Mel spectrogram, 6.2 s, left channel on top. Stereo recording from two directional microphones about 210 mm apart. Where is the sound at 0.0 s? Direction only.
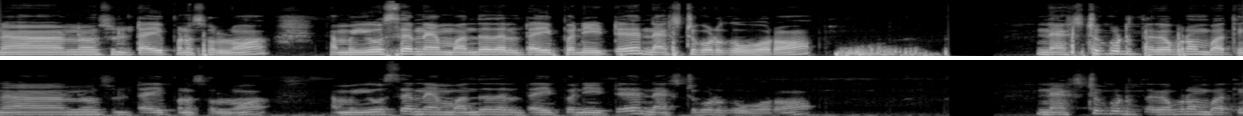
40° left (ahead or behind).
